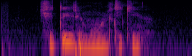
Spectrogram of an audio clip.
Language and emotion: Russian, sad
